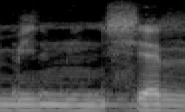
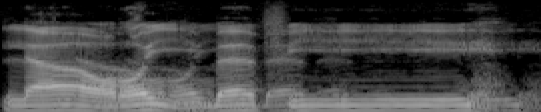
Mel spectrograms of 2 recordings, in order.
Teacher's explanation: پورے قرآن میں لا ریب را موٹی ہے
